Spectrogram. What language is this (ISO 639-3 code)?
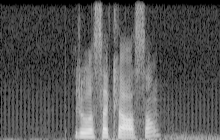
swe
